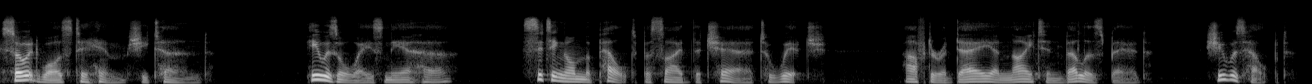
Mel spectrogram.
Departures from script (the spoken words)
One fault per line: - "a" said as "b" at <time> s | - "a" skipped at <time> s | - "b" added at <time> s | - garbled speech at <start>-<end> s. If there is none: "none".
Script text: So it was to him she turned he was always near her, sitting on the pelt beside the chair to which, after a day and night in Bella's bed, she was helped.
none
